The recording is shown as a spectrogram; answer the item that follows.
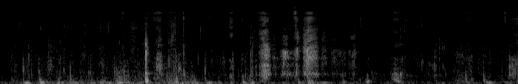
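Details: Shiba Inu named Ranmaru, indoors, excitedly sniffing a blanket after returning from an outing and sensing the sister hidden beneath it, unseen for three months; irregular breathy puffs and sniffs with soft rustling in a small room.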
